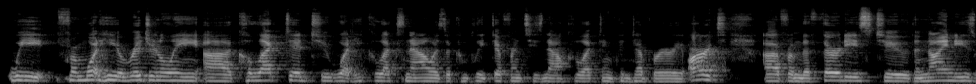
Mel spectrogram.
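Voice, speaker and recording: A woman's voice: low-pitched, a bit bright. A middle-aged woman from Belgium, an artist guest answering interview questions thoughtfully with many fillers and restarts.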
